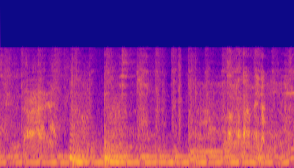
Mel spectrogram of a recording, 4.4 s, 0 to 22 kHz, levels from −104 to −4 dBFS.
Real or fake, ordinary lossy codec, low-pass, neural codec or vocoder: fake; none; none; codec, 16 kHz, 4 kbps, FunCodec, trained on LibriTTS, 50 frames a second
